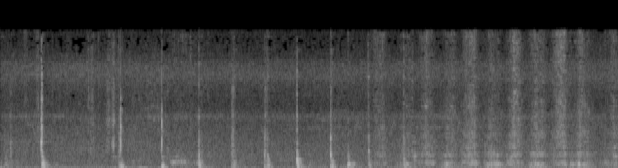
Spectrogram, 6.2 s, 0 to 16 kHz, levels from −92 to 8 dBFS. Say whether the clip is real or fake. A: real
